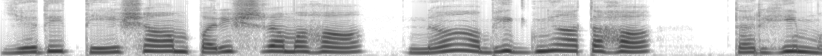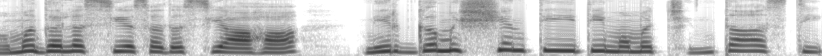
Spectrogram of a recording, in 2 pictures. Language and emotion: Sanskrit, fearful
